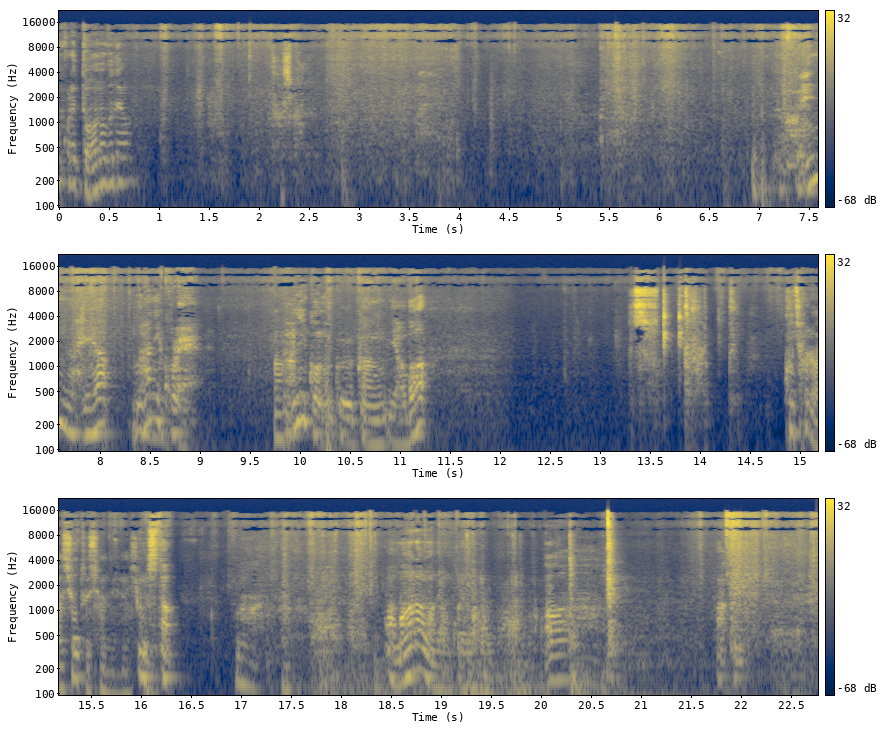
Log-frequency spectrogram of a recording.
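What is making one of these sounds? A young man speaks quietly and nervously, close by.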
